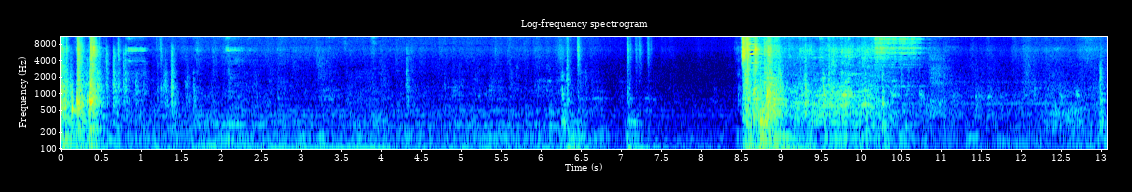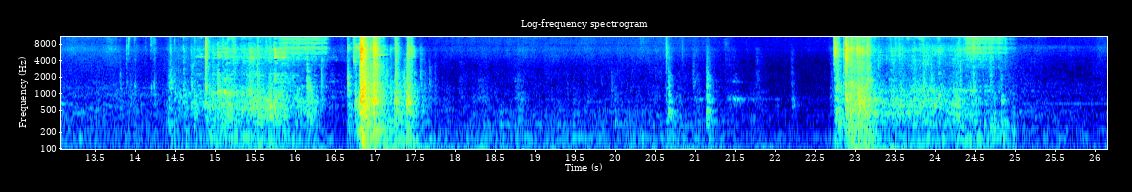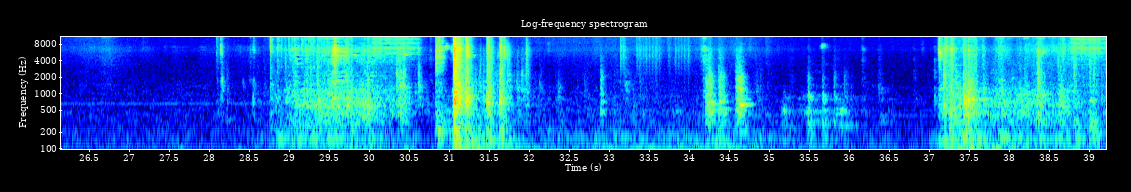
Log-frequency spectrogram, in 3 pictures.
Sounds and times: Small hotel elevator doors 0.0 - 7.6
Small hotel elevator doors 8.5 - 25.3
Small hotel elevator doors 27.6 - 39.2

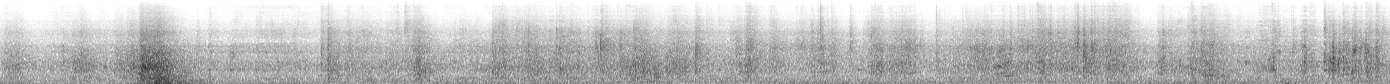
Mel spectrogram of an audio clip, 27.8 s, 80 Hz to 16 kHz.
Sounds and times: Demolition waste is beeing sorted and filled in a container 0.0 - 27.8
crane 0.0 - 27.8
excavator 0.0 - 27.8

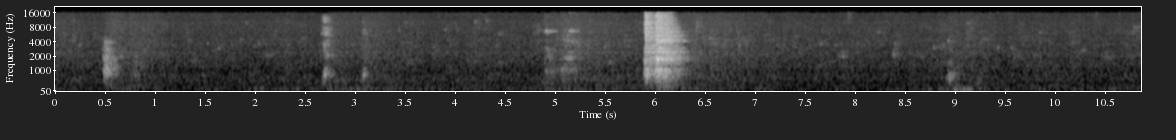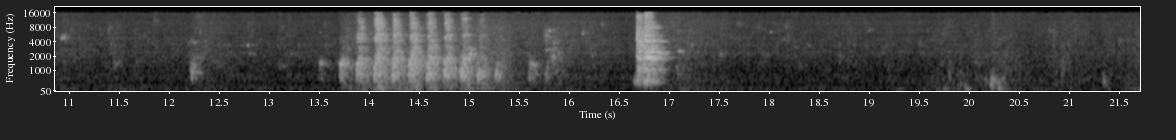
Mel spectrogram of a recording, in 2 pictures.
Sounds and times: grandma cooking 4.9 - 6.6
grandma cooking 13.4 - 17.2

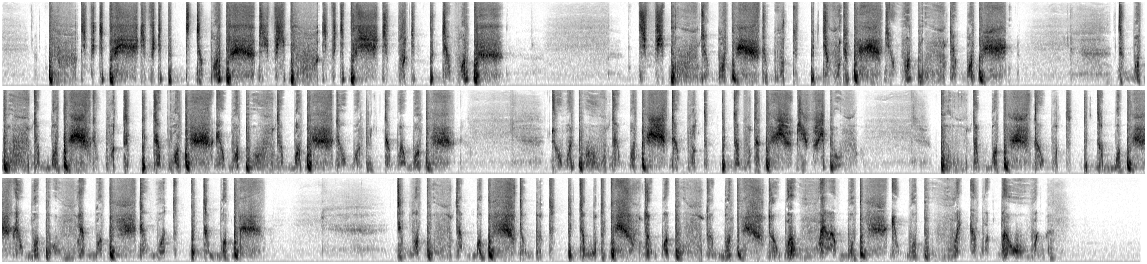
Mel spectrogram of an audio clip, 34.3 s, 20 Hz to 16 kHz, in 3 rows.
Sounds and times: Beatboxing beats 0.3 - 5.1
Beatboxing beats 6.3 - 25.5
Beatboxing beats 26.8 - 33.6

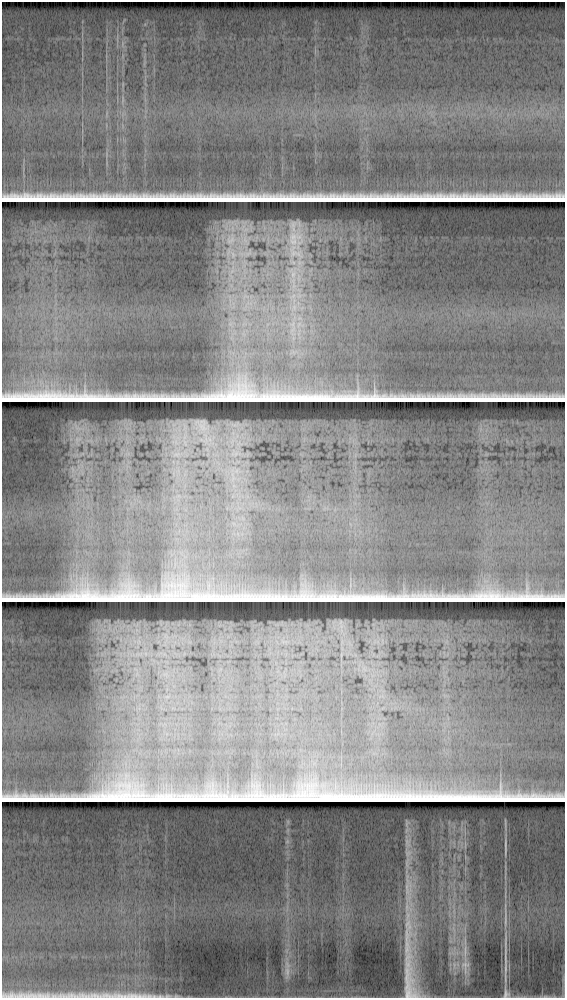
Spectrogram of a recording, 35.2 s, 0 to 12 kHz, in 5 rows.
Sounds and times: engine at idle 0.0 - 30.4
engine revs 6.9 - 12.2
engine revs 14.6 - 30.2

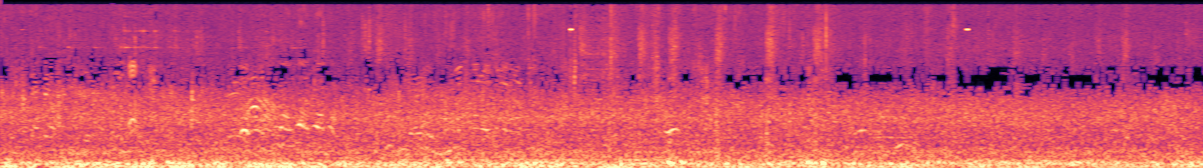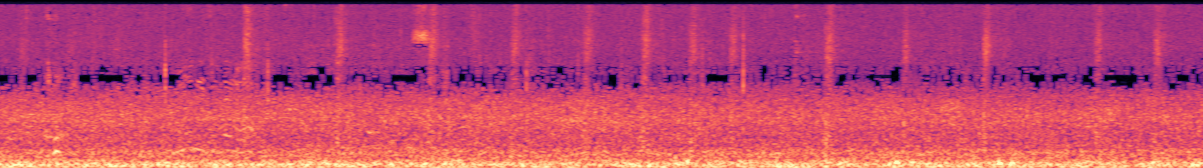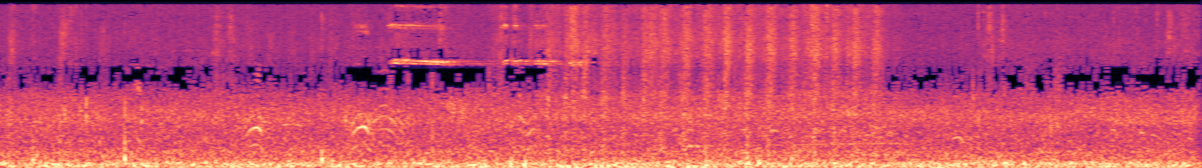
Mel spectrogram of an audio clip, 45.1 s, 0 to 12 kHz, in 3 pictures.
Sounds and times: voice 0.0 - 7.4
Football match amateur 0.0 - 45.1
Traffic in the background 0.0 - 45.1
voice 8.0 - 12.0
voice 13.7 - 16.1
voice 17.1 - 18.4
voice 19.2 - 21.7
voice 31.6 - 35.3
whistle 34.9 - 37.5
voice 36.2 - 45.1

